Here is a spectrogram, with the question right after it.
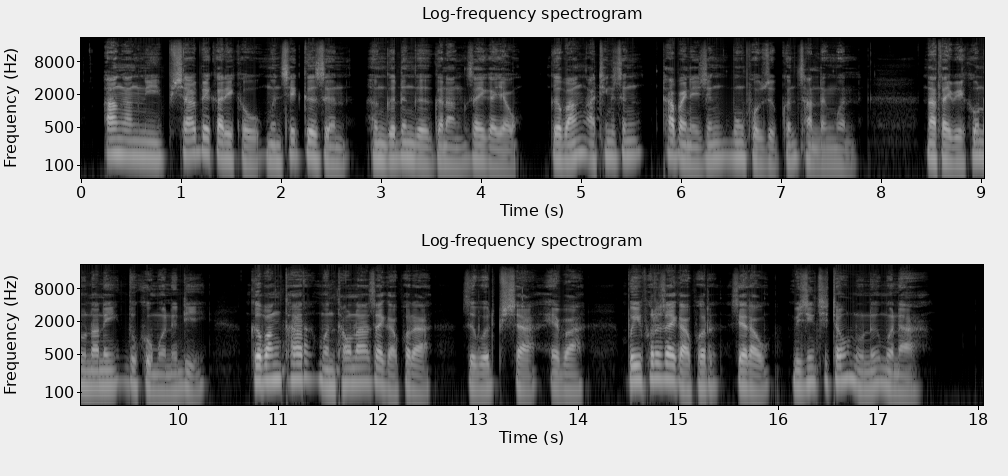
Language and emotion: Bodo, sad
